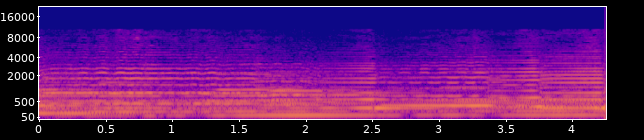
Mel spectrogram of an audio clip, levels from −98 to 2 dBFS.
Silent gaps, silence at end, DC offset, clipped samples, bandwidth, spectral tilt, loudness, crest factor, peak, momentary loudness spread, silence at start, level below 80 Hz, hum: none; 0 s; under 0.1%; under 0.1%; 10.5 kHz; -7 dB/octave; -36 LUFS; 16 dB; -20 dBFS; 4 LU; 0 s; -68 dBFS; none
